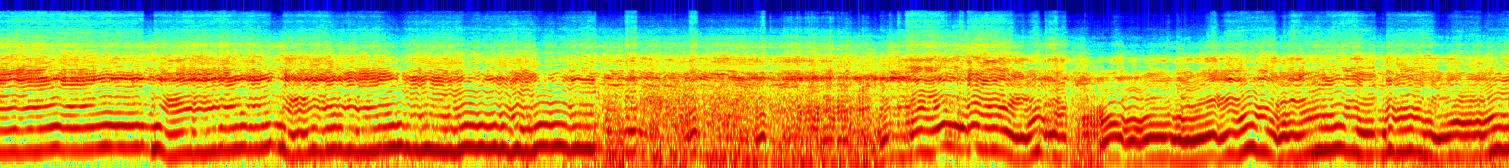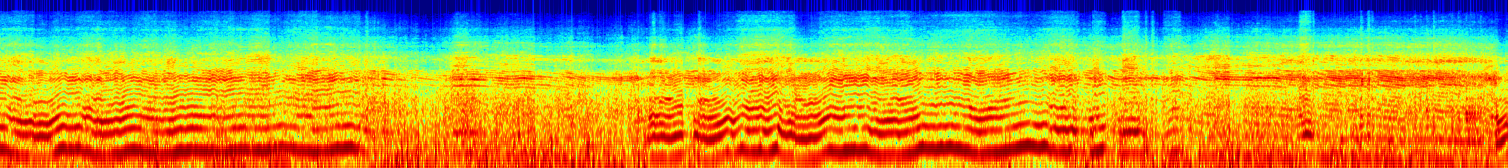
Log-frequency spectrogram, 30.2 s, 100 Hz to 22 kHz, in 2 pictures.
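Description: KTM 150 SX two-stroke single-cylinder engine revving hard under load on sand, its pitch rising and falling about once a second as the throttle is worked, with a couple of brief drops where it backs off. Heard up close from a camera on the bike.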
